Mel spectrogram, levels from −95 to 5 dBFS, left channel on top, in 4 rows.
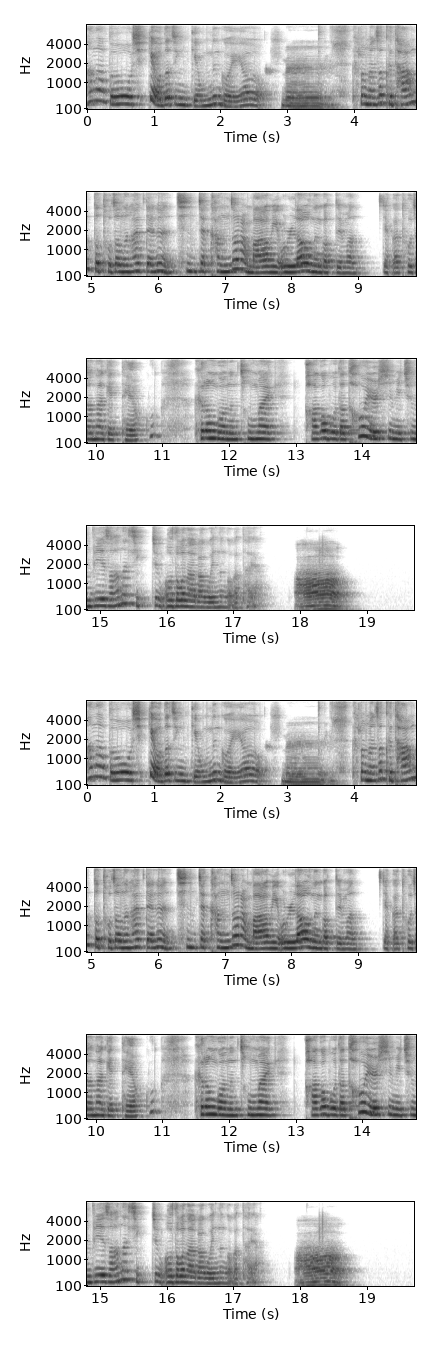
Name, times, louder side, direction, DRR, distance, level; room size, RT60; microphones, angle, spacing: voice 1, 0.0-2.6 3.7-9.0 9.4-12.7 13.2-17.4, right 1 dB, 20° right, 5 dB, 1.1 m, -18 dB
voice 2, 2.9-3.7 17.9-18.6, left 1 dB, 70° left, 4 dB, 1.9 m, -21 dB
7.1 x 6.8 x 4.5 m, 0.42 s
head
